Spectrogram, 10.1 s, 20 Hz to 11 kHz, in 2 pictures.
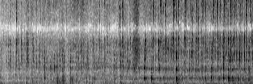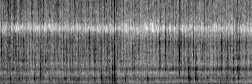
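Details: Bicycle on an Elite Suito trainer, cassette changed from the original 11-speed to a 10-speed: quiet pedalling whir with light rhythmic clicks from the crank/cassette area, source unidentified; no noise when ridden normally.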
